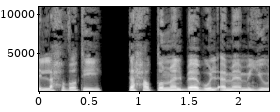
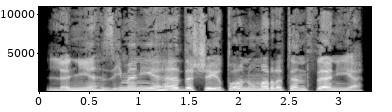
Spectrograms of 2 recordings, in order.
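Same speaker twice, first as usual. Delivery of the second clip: higher, hard vow; harsh; 8 semitones higher than usual. A narrator's reading. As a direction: grind out the vow. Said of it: "بلهجة قاسية". (لهجة قاسية يتوعد خصمه)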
